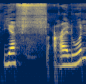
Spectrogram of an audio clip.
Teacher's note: Yaf'alun, fa here is going to have humps, meaning that there is going to be a little bit of air that's escaping as you say this letter. Yaf'alun, ayn is going to be from the middle of the throat. And then this is going to be a four-count mud.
